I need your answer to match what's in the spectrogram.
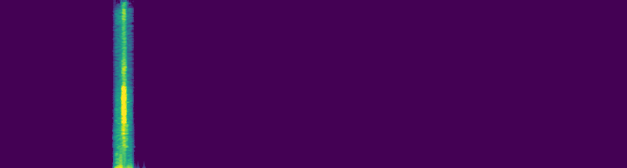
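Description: Near silence broken once by a single short, sharp click about a second in, with nothing else heard.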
